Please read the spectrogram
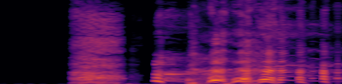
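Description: A man's sharp, breathy gasp of surprise on being introduced to a woman's mother and father, followed after a brief pause by a run of voiced, wordless exclamation sounds from him.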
